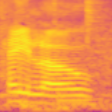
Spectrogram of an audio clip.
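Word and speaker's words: Hỏa Lò: we're in half --lo prison actually pronounced halo which was built by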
